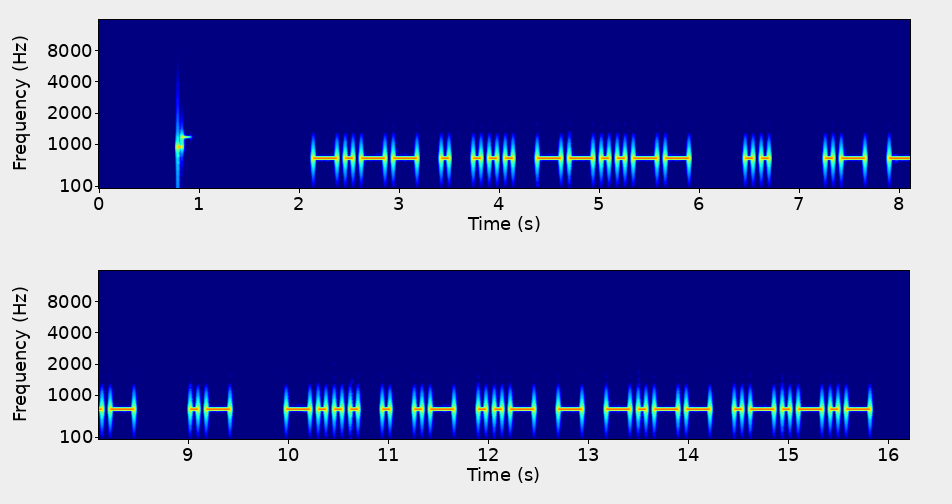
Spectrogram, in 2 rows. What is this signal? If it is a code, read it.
Morse code, heard as a keyed tone, about 16 wpm, 700 Hz. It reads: YES, I AM A BEAUTY.
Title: Sentences from Top 1000 Words - Review Part 2 - 15wpm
